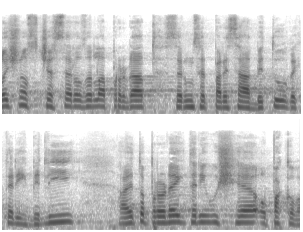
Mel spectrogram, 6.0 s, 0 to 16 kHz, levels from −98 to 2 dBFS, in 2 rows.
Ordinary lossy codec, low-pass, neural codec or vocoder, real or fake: AAC, 64 kbps; 10.8 kHz; vocoder, 24 kHz, 100 mel bands, Vocos; fake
